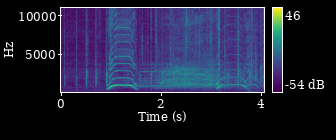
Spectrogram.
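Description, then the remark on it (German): A crowd at a demonstration against right-wing extremism cheers loudly: a sharp, rising whoop bursts out, then a sustained wash of shouting and cheering continues, with a few more whoops rising above the noise. “Laut waren wir schon alle.”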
